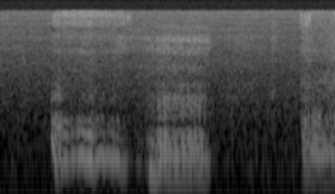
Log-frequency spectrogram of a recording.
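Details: Two Beagles, a mother and her puppy, snoring while asleep on a pillow: three rasping snores with a buzzy, wavering tone, each lasting about half a second to a second, separated by quiet breaths.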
